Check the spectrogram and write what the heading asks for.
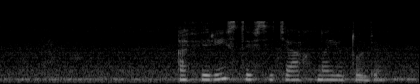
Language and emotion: Russian, neutral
